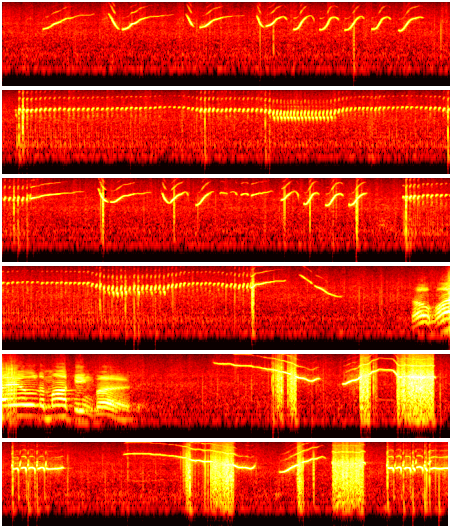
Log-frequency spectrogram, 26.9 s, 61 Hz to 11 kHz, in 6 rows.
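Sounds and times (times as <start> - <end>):
person whistling an imitation of canary song: 0.4 - 6.5, 8.2 - 16.8, 20.1 - 23.0, 23.6 - 26.8
speech: 17.8 - 19.3.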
